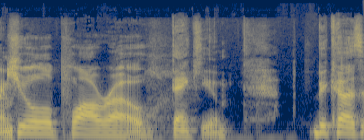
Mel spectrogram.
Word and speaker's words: Hercule Poirot: it, the Herlock Poirot or whatever, however you pronounce his name. Hercule Poirot.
